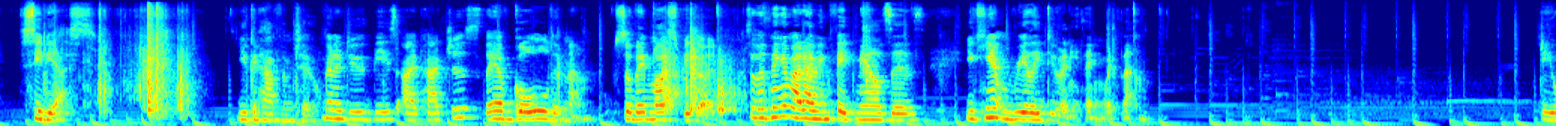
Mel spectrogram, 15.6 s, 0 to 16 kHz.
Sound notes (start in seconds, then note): 0.7 package clattering; 6.5 lid clatters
